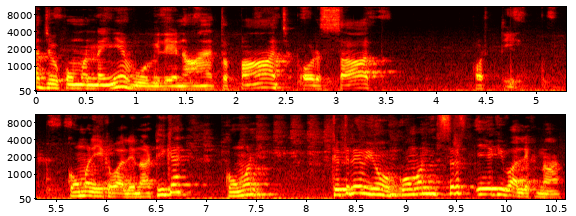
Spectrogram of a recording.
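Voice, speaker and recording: In an echoey classroom with faint background noise, a man teaches math, working sums aloud step by step, repeating numbers, and constantly asking the class questions to check they're following. His voice is a little high with a darkish tone.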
